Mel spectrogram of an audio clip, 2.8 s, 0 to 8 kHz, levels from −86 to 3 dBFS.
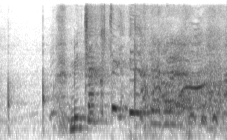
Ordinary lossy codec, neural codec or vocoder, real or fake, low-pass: none; vocoder, 44.1 kHz, 128 mel bands, Pupu-Vocoder; fake; 7.2 kHz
